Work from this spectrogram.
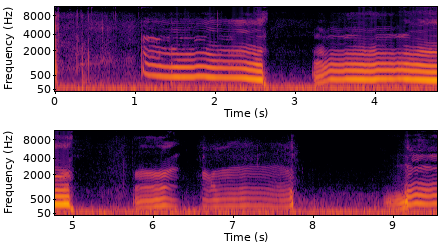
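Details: Pet red fox squeaking with no talking over it: five high, whining, tonal squeaks with rich overtones. Some hold steady, some bend downward, each lasting about half a second to two seconds, separated by short silences.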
